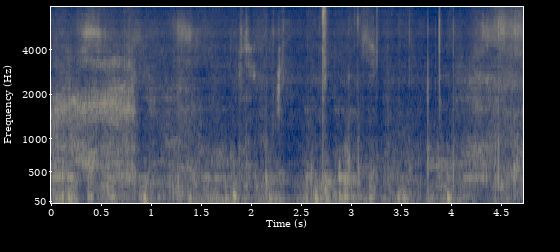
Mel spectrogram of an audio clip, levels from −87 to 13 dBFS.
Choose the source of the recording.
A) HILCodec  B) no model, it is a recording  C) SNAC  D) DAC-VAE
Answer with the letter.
C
